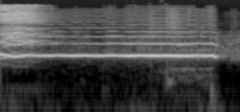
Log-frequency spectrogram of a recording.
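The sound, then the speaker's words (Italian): A voice, played back from a smartphone held up to a microphone, imitates a mermaid's song, holding one high, steady, wordless note for about two seconds. It wavers slightly at the start, then stops abruptly. “ci ha deliziato della sua versione del canto della sirena, che io adesso vi faccio sentire avvicinando lo smartphone al mio microfono.”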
